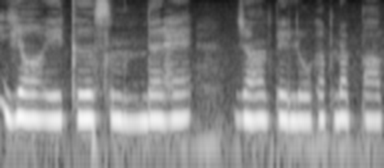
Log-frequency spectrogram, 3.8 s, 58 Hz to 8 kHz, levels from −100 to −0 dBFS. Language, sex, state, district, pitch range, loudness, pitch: Hindi, male, Himachal Pradesh, Shimla, 240-250 Hz, -16 LUFS, 245 Hz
